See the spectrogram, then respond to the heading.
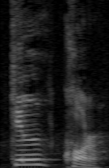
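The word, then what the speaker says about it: དཀྱིལ་འཁོར: in tibetan we call kill core there's a two syllable kill and call kill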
